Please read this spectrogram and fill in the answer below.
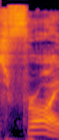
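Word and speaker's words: Froy: My name's Miss Frye. And she's like, Freud? Yes. It's like, no, Freud? No, Frye. – Rhymes with joy.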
